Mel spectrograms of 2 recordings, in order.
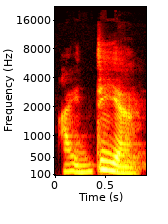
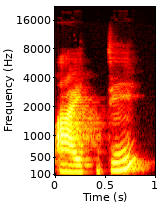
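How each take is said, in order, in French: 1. L'accent est sur la deuxième syllabe. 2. L'accent est sur la première syllabe. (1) "il faut mettre l'accent sur la deuxième" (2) "si vous ne dites pas correctement"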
